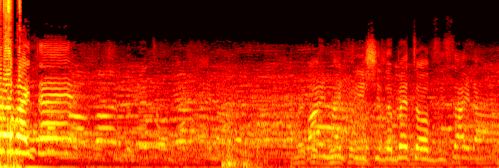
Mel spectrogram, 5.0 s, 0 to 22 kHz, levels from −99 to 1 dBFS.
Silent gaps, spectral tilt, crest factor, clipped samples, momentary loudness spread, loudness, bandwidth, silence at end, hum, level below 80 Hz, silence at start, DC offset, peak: none; -2.5 dB/octave; 22 dB; under 0.1%; 16 LU; -23 LUFS; 14 kHz; 0 s; none; -42 dBFS; 0 s; 0.2%; 0 dBFS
